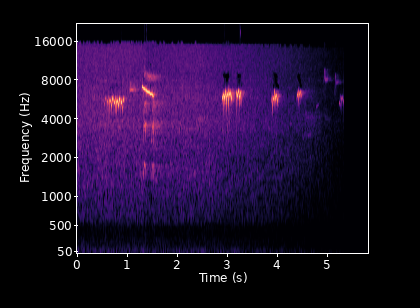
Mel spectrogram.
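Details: Japanese waxwing, breeding in eastern Siberia, Sakhalin and northeastern China, wintering in Japan, Korea and eastern China: high sibilant trilled notes, several short bursts in quick succession over constant hiss, ending in silence.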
